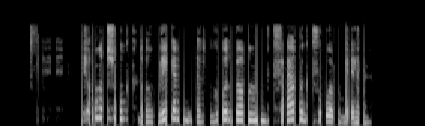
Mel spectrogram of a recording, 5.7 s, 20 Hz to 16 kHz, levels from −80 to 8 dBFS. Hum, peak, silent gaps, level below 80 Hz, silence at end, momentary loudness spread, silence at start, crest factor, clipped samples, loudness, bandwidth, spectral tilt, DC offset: none; -2 dBFS; 0.68-0.72 s, 0.85-0.90 s, 1.01-1.07 s; -50 dBFS; 0.75 s; 18 LU; 0.4 s; 18 dB; under 0.1%; -19 LUFS; 7.8 kHz; -4 dB/octave; under 0.1%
